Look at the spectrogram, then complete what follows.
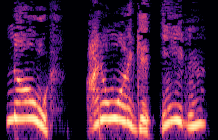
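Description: A narrator voicing an excitable, outspoken human girl in a fantasy audiobook, expressive and dramatic. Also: mid-range voice, measured pace, breathy edge, no room sound, highs cut off, pitched above the performer's own voice, full character voice. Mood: horrified.

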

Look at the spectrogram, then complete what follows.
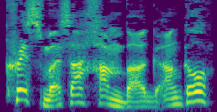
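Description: A man voicing a cheerful, warm-hearted young nephew in a storybook reading, earnest and good-natured in manner. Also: mid-range voice, sing-song, slow pace, husky, no room sound, voice pushed up, full character voice. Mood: cheerful, teasing.

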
